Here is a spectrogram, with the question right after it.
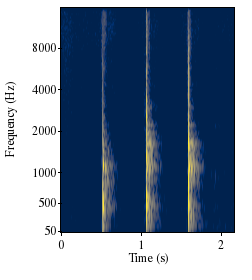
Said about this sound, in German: Was war das? Irgendetwas klopft an ihre Wand.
